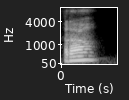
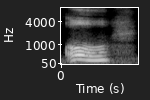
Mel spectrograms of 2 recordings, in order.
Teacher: See, the only difference between that tap ra and ul is that the tap, by definition, only taps the alveolar ridge. The only thing you need to do to change ra to ul is to hold on to it and let air out the side.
